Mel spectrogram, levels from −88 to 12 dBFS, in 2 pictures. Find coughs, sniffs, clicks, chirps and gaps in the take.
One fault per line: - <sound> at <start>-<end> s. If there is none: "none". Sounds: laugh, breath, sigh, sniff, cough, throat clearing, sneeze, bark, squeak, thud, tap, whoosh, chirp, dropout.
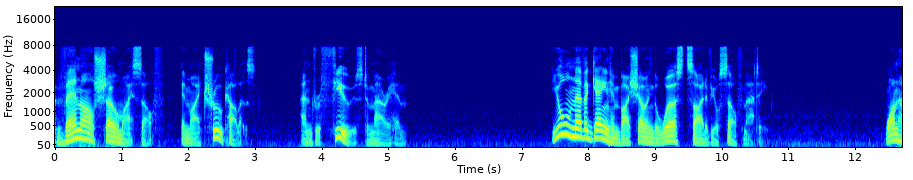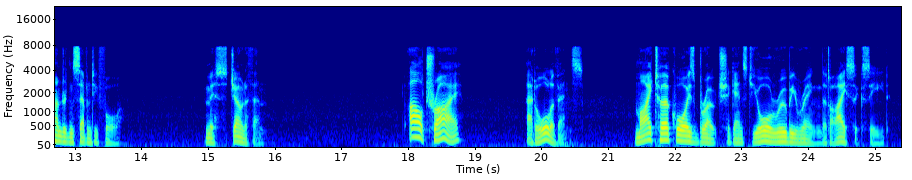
none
